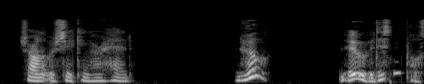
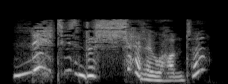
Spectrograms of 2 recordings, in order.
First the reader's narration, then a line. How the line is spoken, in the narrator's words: she cried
